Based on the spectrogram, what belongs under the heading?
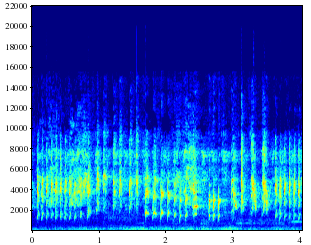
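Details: Long-tailed shrike, a Javan kept bird, in a long repeated imitation medley of kuntilanak, tengkek buto and sparrow songs: a nonstop stream of high, scratchy, stuttering notes, quick and uneven, with no pauses.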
